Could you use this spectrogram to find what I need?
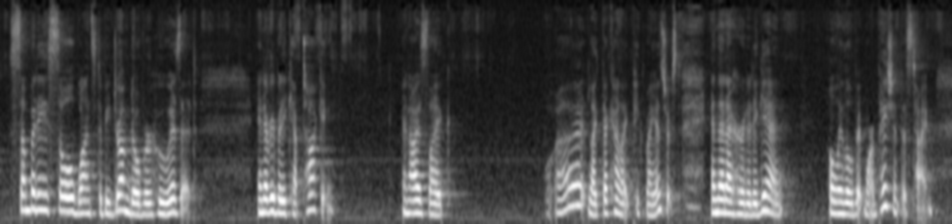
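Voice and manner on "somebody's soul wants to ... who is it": plain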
